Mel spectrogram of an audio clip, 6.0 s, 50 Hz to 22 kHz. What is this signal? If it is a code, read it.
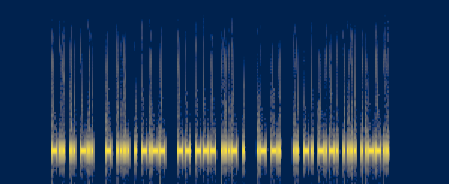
Morse code, heard as a keyed tone, about 50 wpm, 700 Hz. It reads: DID THEY MOVE AN INCH?
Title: Sentences from Top 1000 Words - Review Part 3 - 50wpm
